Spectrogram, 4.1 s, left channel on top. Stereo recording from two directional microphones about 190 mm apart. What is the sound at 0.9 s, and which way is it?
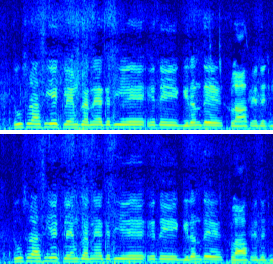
Speech, 10° right (ahead or behind).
